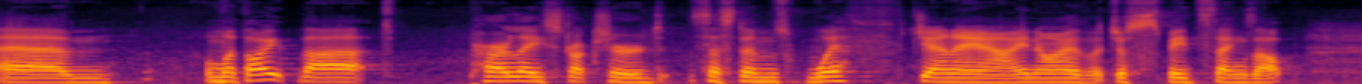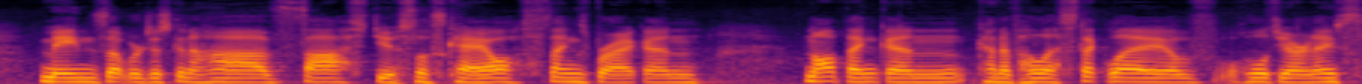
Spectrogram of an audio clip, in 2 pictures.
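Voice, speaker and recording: A woman with a Northern Irish accent, fairly low-pitched and monotone, flat, at a moderate pace with very even loudness. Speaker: UX design manager. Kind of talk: conference talk. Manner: quiet, needs to project; hesitant, many fillers.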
